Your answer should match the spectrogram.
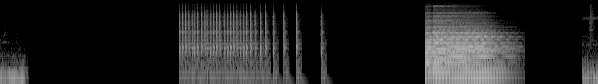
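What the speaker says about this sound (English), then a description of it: "So I guess we'll just spin that wheel." A prize wheel is spun, giving a rapid ratcheting clicker that slows into a few spaced final ticks, followed later by a short burst of loud electronic fanfare-like noise, close with no talking.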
